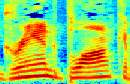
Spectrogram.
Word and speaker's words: Grand Blanc: And there's a place in, what is it, Grand Blanc? Am I saying that right? – Sure, yeah. – Grand Blanc, Michigan.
